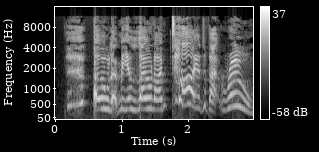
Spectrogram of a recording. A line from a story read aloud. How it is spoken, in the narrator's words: Elizabeth wailed and burst into tears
